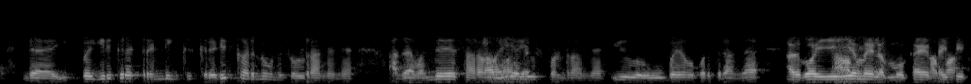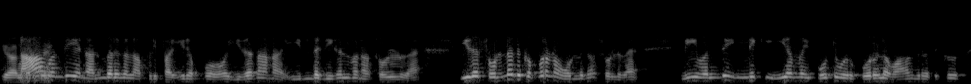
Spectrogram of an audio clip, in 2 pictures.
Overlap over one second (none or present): none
